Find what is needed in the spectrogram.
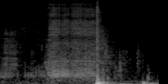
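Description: Faint rustling of movement close to the microphone, with a dull low thump about one and a half seconds in and a softer one near the end, after which the sound cuts off suddenly.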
